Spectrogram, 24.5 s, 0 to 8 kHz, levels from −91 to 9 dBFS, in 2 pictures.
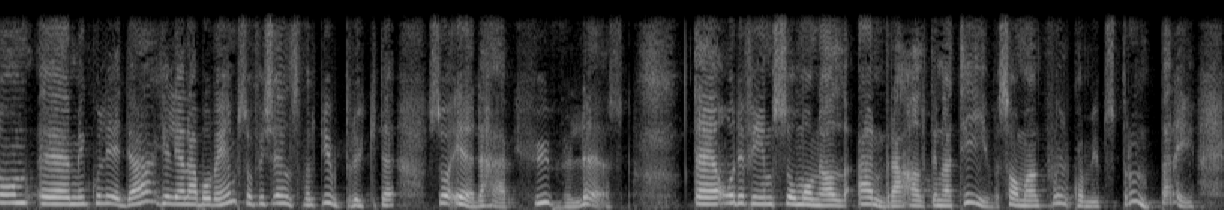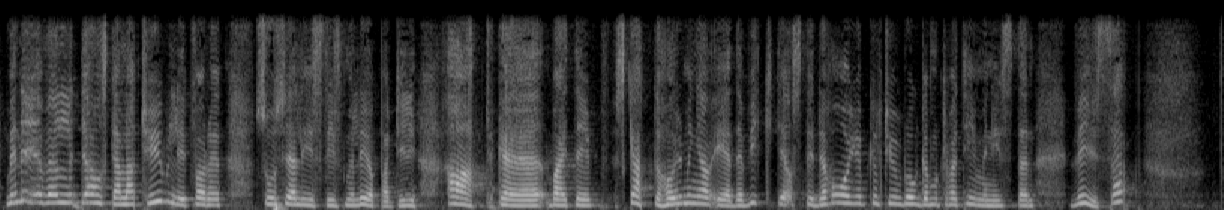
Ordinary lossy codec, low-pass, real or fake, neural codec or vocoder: none; 7.2 kHz; fake; codec, 24 kHz, 0.9 kbps, WavTokenizer, medium speech release version 1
